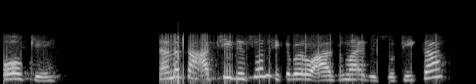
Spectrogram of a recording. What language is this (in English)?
Sindhi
